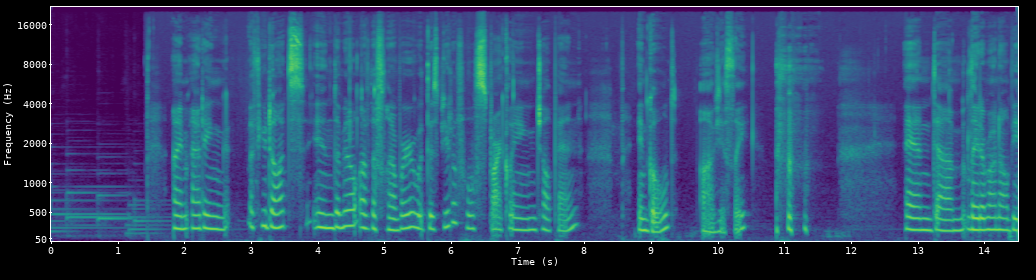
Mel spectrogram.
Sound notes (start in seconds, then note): 10.8 laughing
